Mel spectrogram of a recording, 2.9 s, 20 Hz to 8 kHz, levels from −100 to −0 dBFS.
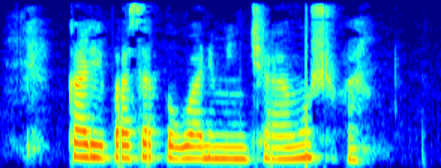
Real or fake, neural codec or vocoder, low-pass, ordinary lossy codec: real; none; 7.2 kHz; MP3, 32 kbps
